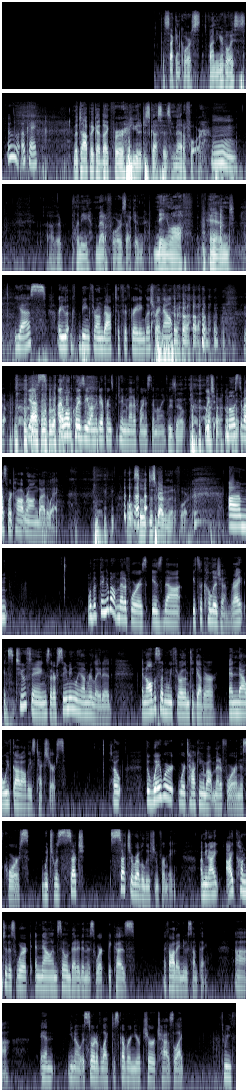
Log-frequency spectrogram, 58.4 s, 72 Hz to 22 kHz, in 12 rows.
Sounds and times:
Female speech, woman speaking: 5.0s - 5.6s, 9.1s - 9.6s, 14.9s - 18.3s, 20.0s - 22.8s, 23.6s - 25.5s, 26.9s - 27.6s, 28.9s - 29.4s, 31.0s - 36.4s, 37.0s - 40.3s, 41.1s - 41.4s, 42.0s - 51.4s, 52.1s - 52.9s, 53.5s - 53.8s, 54.5s - 57.3s, 58.1s - 58.3s.

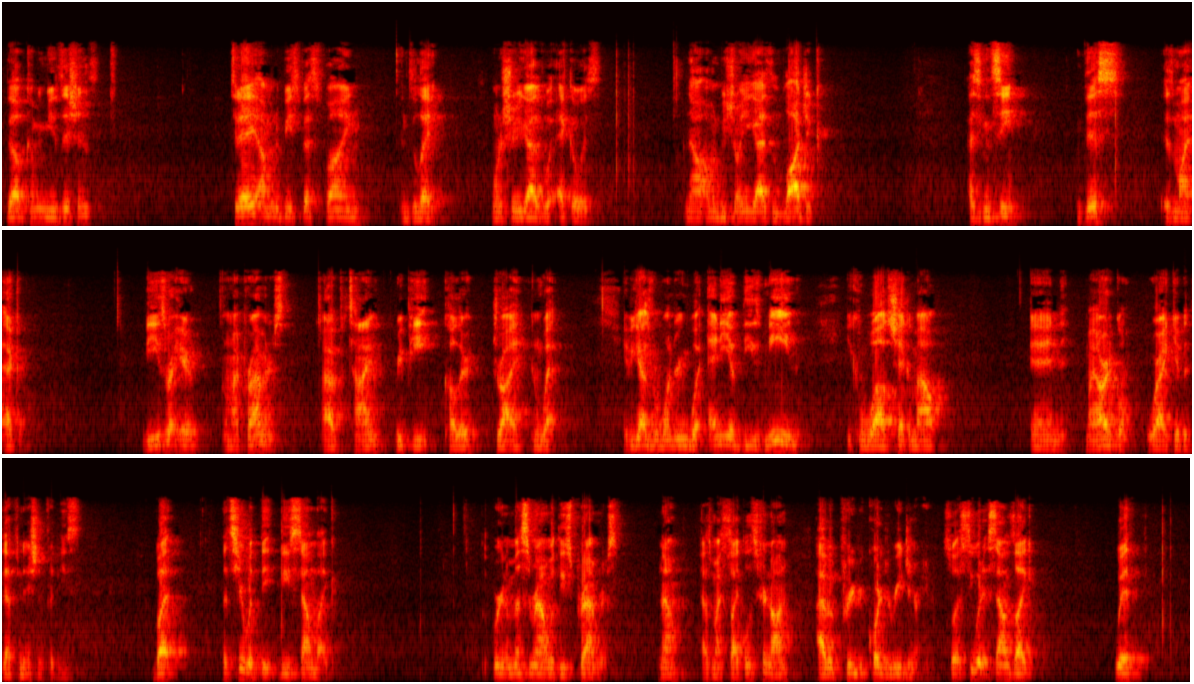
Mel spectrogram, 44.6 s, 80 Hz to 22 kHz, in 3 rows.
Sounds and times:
Speech: 0.0s - 1.5s, 2.9s - 7.6s, 8.4s - 10.4s, 12.1s - 15.3s, 16.6s - 22.0s, 22.6s - 26.8s, 27.7s - 30.8s, 31.6s - 34.0s, 35.8s - 42.8s, 43.7s - 44.2s.

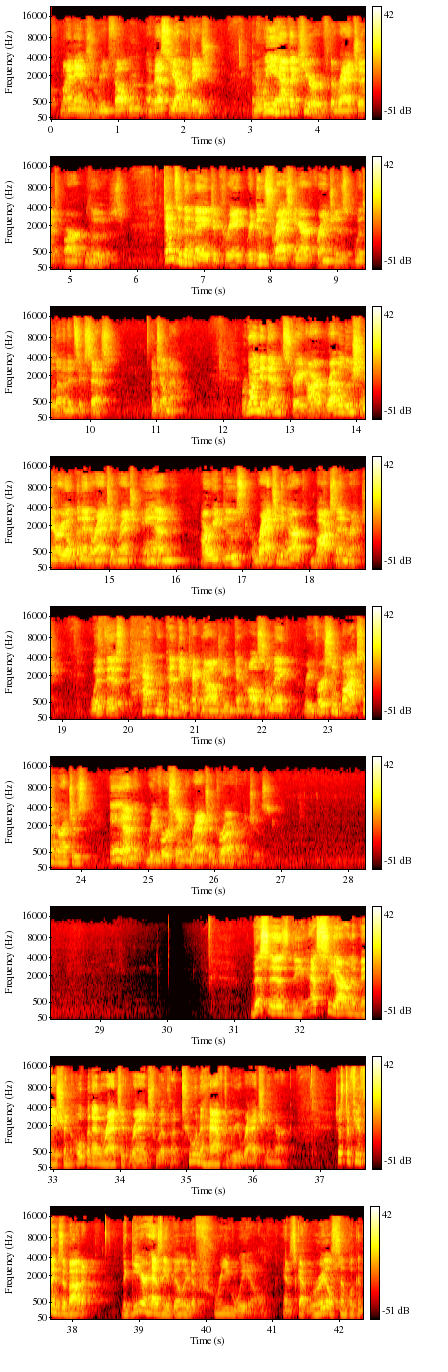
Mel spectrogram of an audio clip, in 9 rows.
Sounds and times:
Speech: 0.0s - 11.5s, 12.3s - 27.0s, 31.3s - 36.6s, 37.2s - 42.3s.

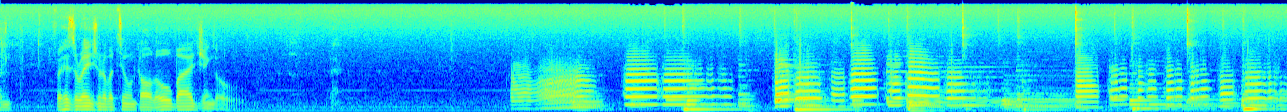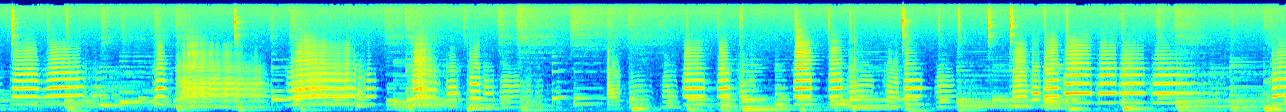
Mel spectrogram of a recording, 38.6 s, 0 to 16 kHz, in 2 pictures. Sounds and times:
Jazz: 0.0s - 38.6s.

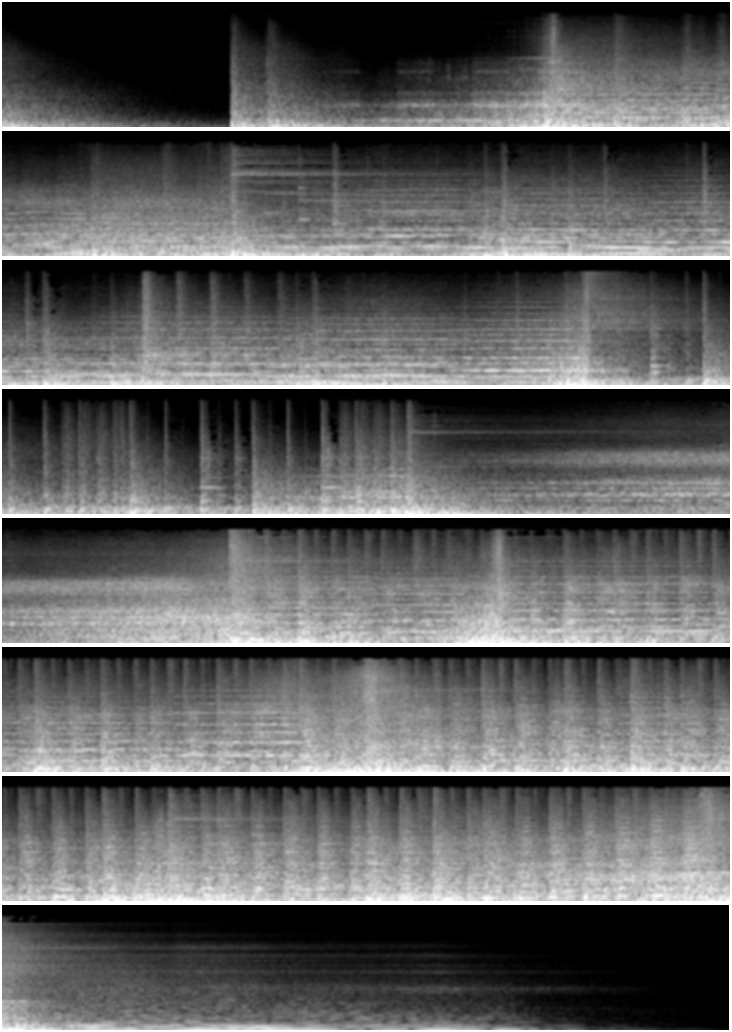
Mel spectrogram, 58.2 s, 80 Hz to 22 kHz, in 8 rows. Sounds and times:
Music: 0.0s - 58.2s.

